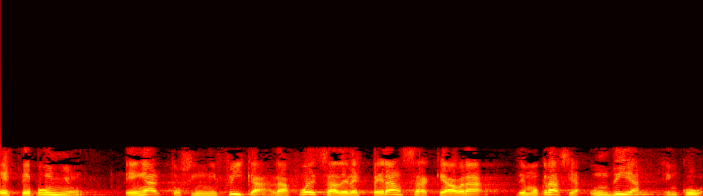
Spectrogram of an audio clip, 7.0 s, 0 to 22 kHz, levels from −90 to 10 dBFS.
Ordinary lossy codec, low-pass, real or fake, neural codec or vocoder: none; 5.4 kHz; real; none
